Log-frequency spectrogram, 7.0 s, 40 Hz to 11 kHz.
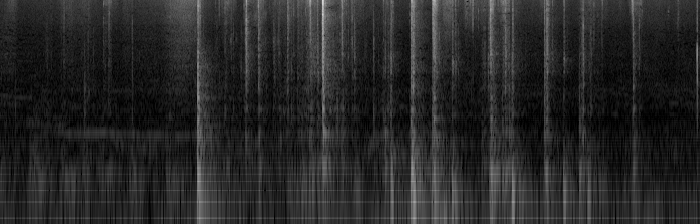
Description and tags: Sonic Snaps GEMSEtoy 4
Switzerland, home, snaps, sonic, sounds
